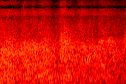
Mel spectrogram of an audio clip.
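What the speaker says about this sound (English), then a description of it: "Another applause for Pavel." Audience applause for a speaker named Pavel at a conference talk, a steady dense wash of clapping from a crowd lasting about two seconds, with a brief dip partway through.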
